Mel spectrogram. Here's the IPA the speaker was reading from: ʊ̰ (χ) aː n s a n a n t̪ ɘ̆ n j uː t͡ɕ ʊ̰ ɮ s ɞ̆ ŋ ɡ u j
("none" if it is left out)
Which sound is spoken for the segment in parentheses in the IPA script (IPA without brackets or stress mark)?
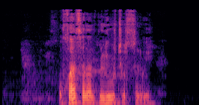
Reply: χ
